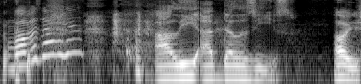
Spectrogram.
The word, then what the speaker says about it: Abdelaziz: ] his name what was that again Ali abdelaziz oh you said it right then you did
